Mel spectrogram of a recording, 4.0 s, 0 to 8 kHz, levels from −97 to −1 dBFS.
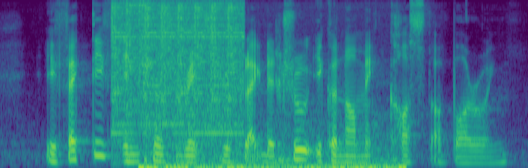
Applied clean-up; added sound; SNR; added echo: none; Tick-tock + Mechanisms; -3 dB; none.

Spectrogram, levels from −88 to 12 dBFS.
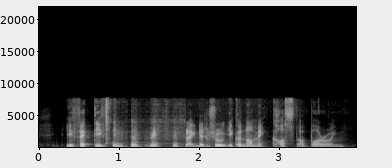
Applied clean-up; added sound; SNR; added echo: neural mask model RNNoise.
